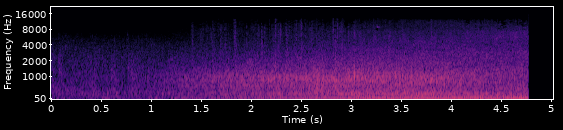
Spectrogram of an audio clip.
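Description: A car engine hums steadily as a taxi drives along.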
